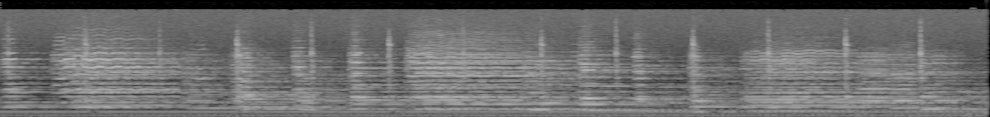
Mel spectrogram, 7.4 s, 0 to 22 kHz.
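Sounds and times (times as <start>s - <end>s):
musical clock playing a tinkling melody on the hour: 0.0s - 7.4s.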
